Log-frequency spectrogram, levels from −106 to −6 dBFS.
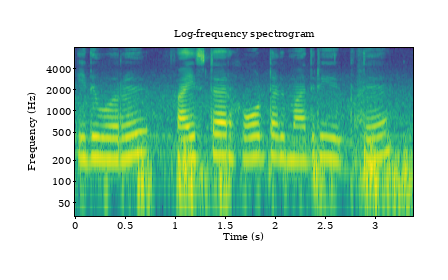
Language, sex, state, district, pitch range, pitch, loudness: Tamil, female, Tamil Nadu, Kanyakumari, 205-220 Hz, 215 Hz, -17 LUFS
